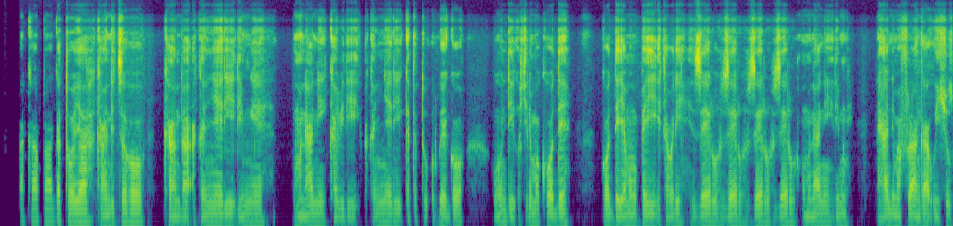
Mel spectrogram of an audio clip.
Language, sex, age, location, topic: Kinyarwanda, female, 36-49, Kigali, finance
